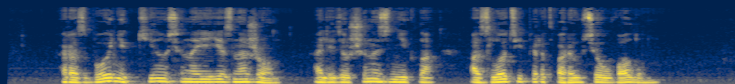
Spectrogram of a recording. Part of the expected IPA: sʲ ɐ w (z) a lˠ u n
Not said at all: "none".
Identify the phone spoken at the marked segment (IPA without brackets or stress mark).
v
